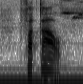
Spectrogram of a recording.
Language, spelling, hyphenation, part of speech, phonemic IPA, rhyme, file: Dutch, fataal, fa‧taal, adjective, /faːˈtaːl/, -aːl, Nl-fataal.ogg
- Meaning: fatal (causing death or destruction)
